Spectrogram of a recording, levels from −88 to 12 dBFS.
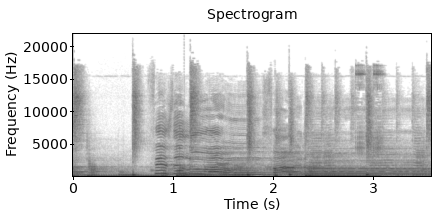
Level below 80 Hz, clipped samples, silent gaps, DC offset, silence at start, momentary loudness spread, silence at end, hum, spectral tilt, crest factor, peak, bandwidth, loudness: -24 dBFS; under 0.1%; none; under 0.1%; 0 s; 5 LU; 0 s; none; -4.5 dB/octave; 16 dB; -4 dBFS; 18.5 kHz; -19 LUFS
